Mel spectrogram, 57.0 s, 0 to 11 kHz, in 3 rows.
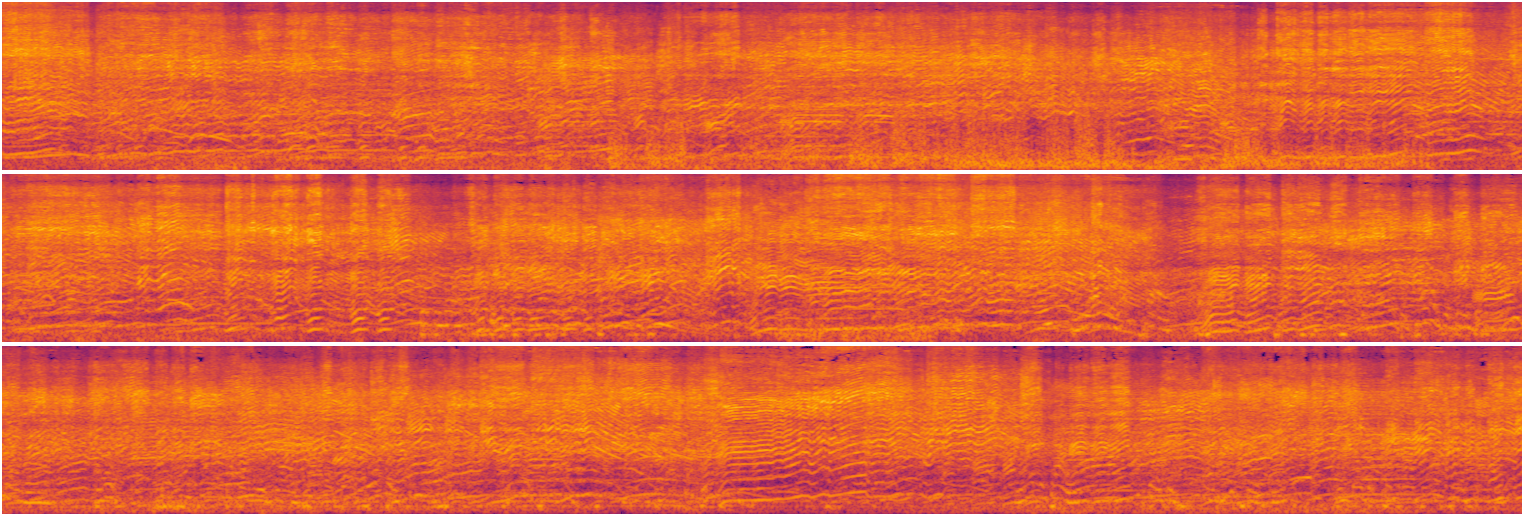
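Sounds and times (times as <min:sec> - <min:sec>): small two-stroke engines revving: 0:00.0 - 0:57.0.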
